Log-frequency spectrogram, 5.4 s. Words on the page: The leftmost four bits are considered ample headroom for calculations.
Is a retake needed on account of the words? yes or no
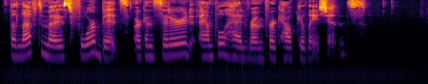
no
